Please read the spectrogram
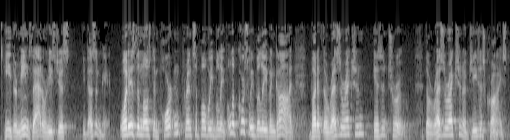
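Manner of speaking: normal talking voice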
